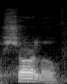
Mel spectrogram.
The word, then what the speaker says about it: Charlo: m e l l Charlo I forgot their their last name is pronounced with a sh Charlo charot was enrolled with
